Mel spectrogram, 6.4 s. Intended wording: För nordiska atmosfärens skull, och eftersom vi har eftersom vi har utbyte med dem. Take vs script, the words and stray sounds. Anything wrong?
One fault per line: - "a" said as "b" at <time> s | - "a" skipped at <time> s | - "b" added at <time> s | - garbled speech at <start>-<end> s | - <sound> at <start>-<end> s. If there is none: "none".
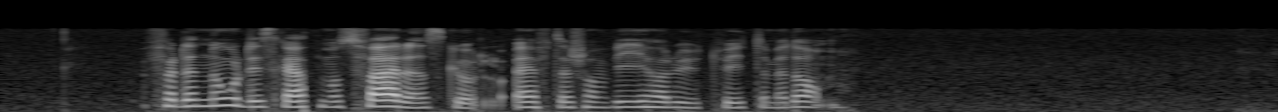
- "den" added at 0.9 s
- "eftersom vi har" skipped at 3.4 s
